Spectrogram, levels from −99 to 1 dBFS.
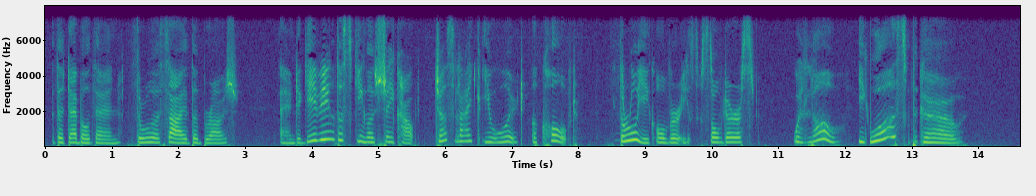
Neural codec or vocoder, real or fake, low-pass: none; real; 7.2 kHz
